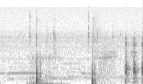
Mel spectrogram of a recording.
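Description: A chicken stuck down in a ravine in Minecraft gives short clucks, with two sharp bursts early on and a quick run of softer clucks near the end over a quiet background.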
